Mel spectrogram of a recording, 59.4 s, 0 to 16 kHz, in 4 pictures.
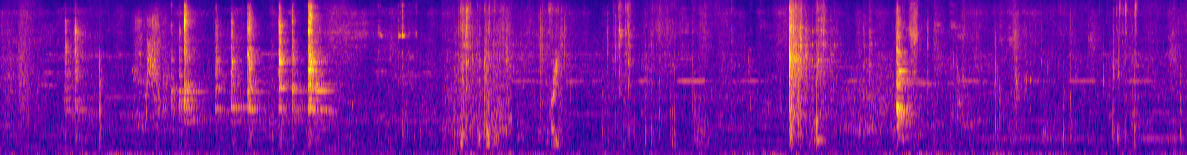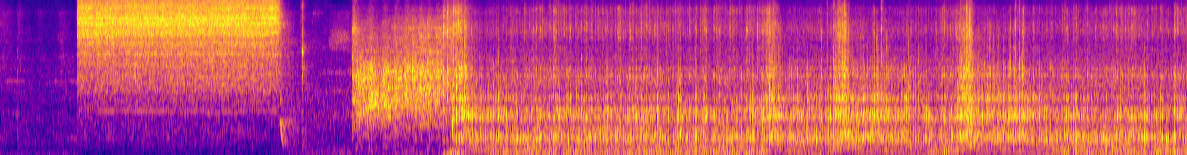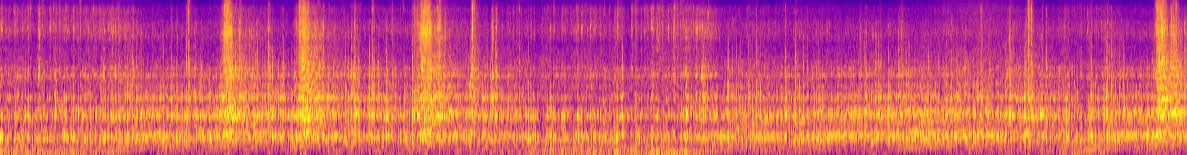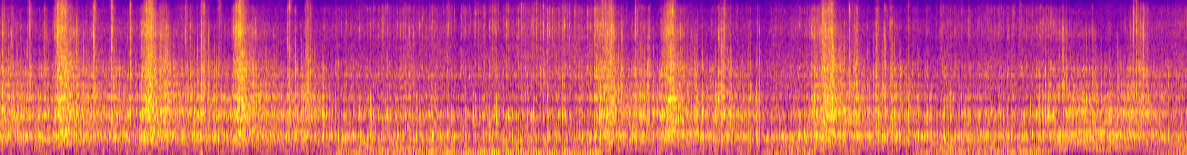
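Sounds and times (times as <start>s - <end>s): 
IROC car exhaust through Borla muffler: 19.7s - 59.3s.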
